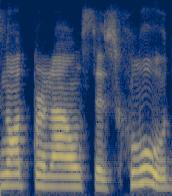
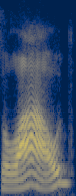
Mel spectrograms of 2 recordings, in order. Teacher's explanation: Hlud today is not pronounced as hlud. We lost h, so it's loud.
